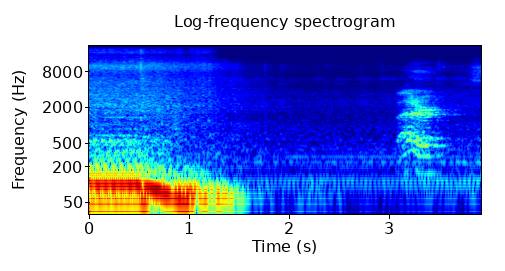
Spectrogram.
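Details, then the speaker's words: Vehicle "Stomper" cold start with freshly welded exhaust after transmission fluid change: deep, heavy rumble that swells then dies away; loud through the pipe but no puffing leak, exhaust sealed, running normally. "loud AF but better that sounds like a proper chainsaw I think we're back in Action"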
